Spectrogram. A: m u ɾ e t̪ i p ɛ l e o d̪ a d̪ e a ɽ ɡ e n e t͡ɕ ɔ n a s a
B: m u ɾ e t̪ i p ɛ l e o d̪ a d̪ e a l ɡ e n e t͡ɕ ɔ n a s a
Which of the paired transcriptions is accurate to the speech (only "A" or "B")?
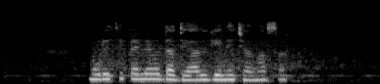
B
